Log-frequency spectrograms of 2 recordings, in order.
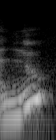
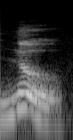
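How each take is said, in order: First: The vowel is a plain 'oo' sound. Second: An 'o' sound is heard before the 'oo'. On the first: The speaker calls it wrong. "Non pas nous" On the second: The speaker calls it right. "mais nos"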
